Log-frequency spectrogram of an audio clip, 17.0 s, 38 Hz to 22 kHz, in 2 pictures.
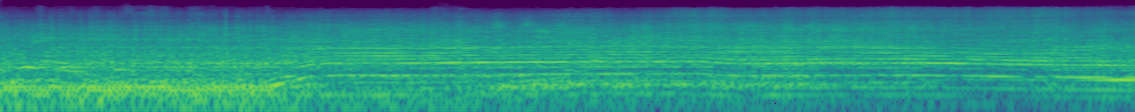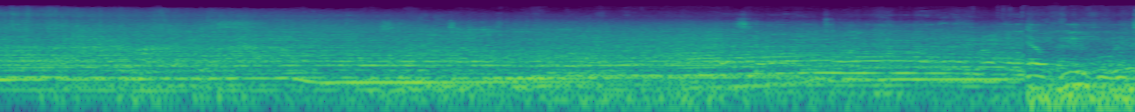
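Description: Drag racing cars at a raceway, a nitrous-fed Valiant chased by a turbocharged six-cylinder Ford XR6, roar in a loud, sustained engine drone with rising and falling pitch, under continuous commentary.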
